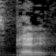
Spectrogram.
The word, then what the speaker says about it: Pettit: Is it Petit or Petit? It's Pettit, right? Is that how he pronounces it? – It's Pettit, yes.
